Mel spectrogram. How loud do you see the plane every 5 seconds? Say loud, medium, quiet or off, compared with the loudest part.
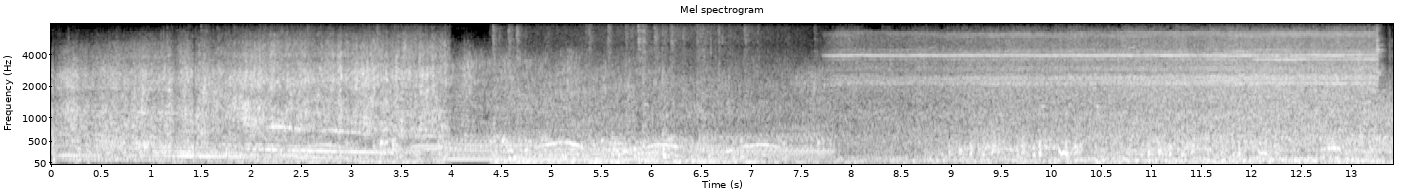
loud, medium, loud.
